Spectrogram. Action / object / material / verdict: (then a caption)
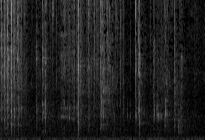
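scrape / bar of soap cut with a knife blade / soap / none. A utility knife blade carves a solid, opaque, hand-sized beige bar of soap, and shavings fall away. Quick, bright scraping and cutting strokes come in a steady run over a low, constant hum.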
